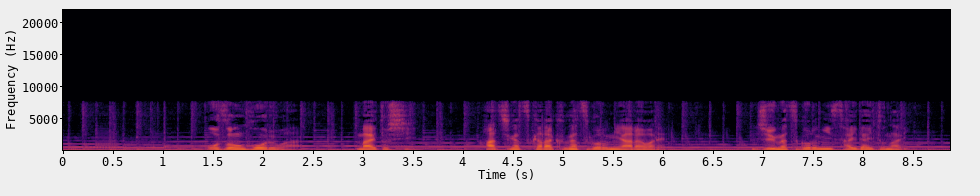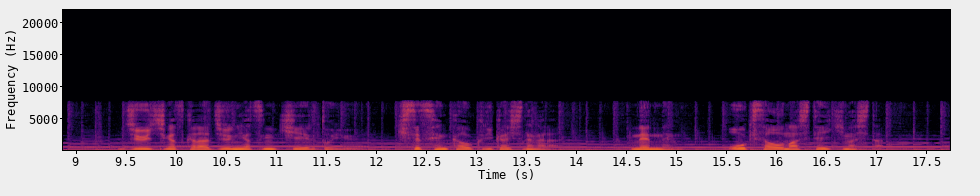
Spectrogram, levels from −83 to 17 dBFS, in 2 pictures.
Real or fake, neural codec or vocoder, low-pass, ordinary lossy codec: real; none; none; none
